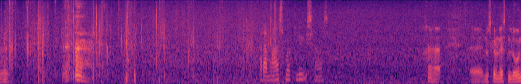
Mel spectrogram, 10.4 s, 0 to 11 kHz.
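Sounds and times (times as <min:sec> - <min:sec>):
speech: 0:00.0 - 0:00.4, 0:01.2 - 0:02.0, 0:05.3 - 0:06.7, 0:08.5 - 0:10.4
footsteps outdoors on a birdwatching walk: 0:00.0 - 0:06.2.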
